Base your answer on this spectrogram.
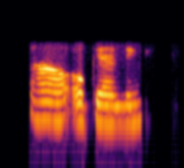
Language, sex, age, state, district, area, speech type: Telugu, female, 18-30, Telangana, Peddapalli, rural, conversation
